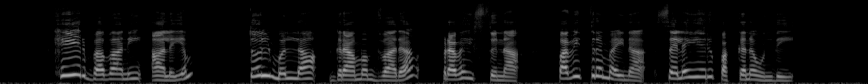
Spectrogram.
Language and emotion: Telugu, neutral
